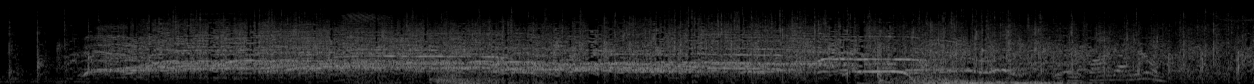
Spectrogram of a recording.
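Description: A studio audience cheers and claps loudly.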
